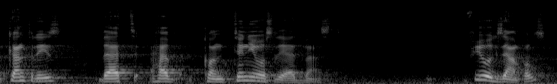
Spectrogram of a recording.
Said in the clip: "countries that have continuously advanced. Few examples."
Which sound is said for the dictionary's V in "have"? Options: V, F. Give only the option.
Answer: V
